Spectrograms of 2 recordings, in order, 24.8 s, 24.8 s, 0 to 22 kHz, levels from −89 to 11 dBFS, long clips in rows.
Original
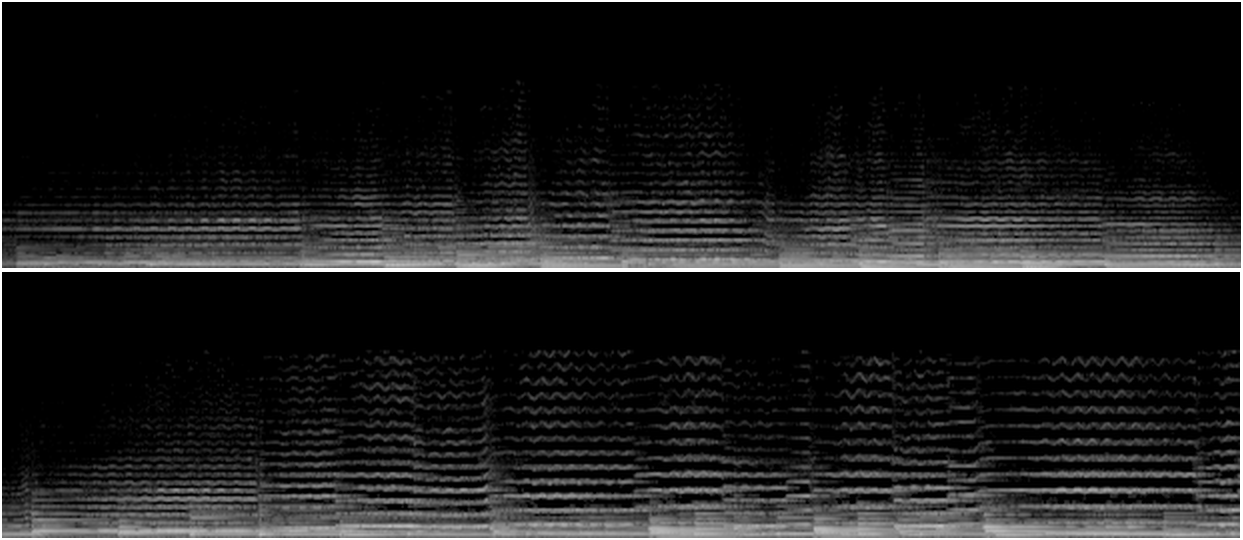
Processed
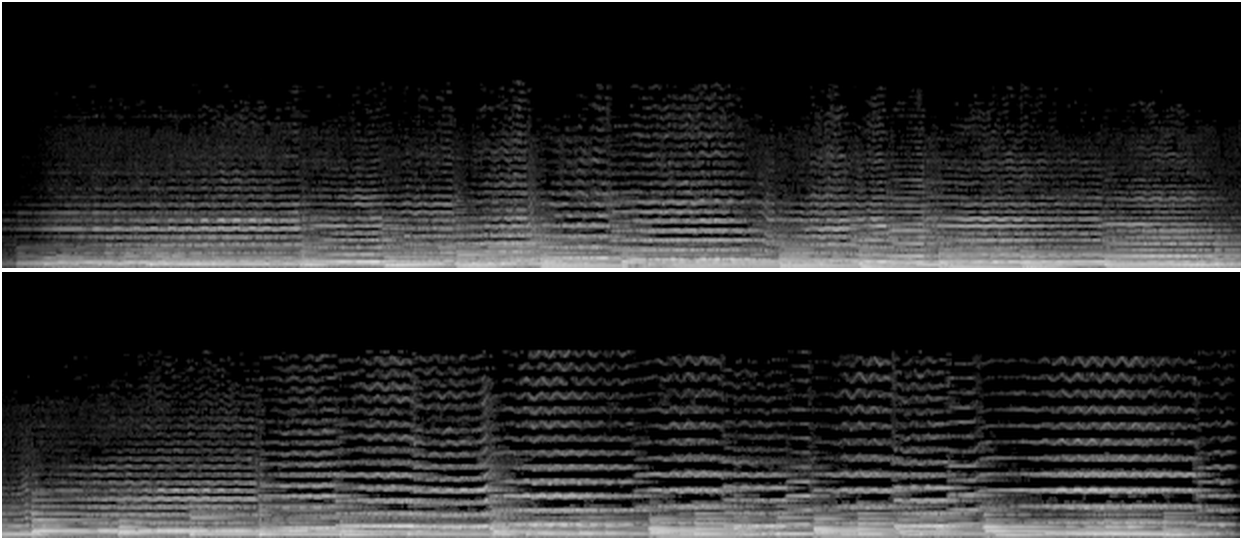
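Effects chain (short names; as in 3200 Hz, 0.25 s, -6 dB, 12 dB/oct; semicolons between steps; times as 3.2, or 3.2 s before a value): ending faded out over 0.85 s; AGC gain up to 16 dB; on a send: reverb RT60 0.85 s, pre-delay 47 ms, DRR 15.5 dB; on the sum: gain -1 dB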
